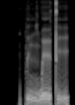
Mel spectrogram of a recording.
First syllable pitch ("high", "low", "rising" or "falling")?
low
